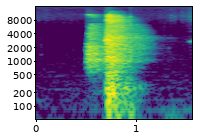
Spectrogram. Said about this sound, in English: Close the door.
